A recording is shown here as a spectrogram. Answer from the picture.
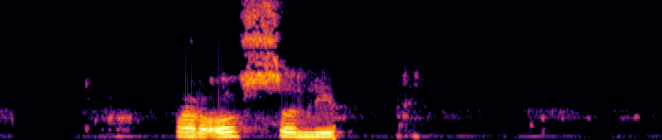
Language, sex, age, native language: Icelandic, female, 30-39, Icelandic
